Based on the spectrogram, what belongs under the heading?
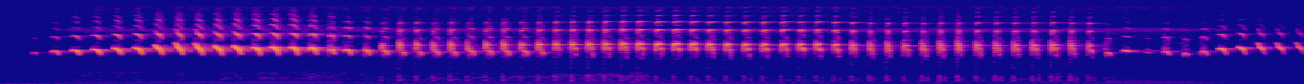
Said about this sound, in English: If you guessed an osprey, you were right. Sometimes mistaken for bald eagles, adult osprey differ from our national bird in having white under their wings and dark marks on their head and tail.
